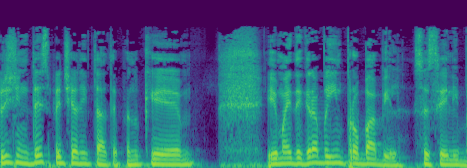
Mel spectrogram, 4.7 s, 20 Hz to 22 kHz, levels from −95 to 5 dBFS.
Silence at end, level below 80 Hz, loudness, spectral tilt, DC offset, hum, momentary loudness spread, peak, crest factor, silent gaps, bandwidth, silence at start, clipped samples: 0 s; -32 dBFS; -14 LUFS; -5.5 dB/octave; under 0.1%; none; 5 LU; 0 dBFS; 14 dB; none; 11.5 kHz; 0 s; under 0.1%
